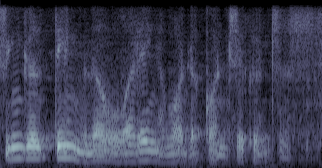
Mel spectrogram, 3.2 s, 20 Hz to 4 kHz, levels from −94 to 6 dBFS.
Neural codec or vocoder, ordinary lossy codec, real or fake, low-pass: codec, 24 kHz, 3.1 kbps, DualCodec; none; fake; 3.6 kHz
